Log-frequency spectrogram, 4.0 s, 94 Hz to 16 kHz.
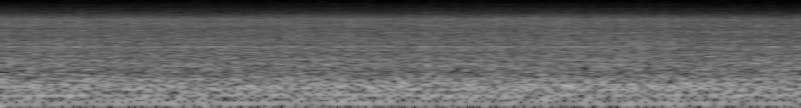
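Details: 1980 Triumph TR7 after replacing the original diaphragm fuel pump with an OEM one, prompted by running and idling issues and limited power above 4,000 rpm. It started fine and settles into a steady, even low rumble with no misses, knocks or hunting: normal idle.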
